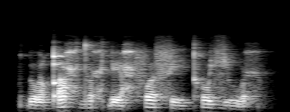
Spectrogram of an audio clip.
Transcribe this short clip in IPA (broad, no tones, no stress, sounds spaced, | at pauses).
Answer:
ɗ o qʼ e ħ d u ħ ɗ e ħ f ʌ s i kʰ o zʲ u ħ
